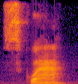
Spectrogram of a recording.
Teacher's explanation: That there's never a place where a word in English ends with ah, but in a non-rhotic accent that makes square very open, squa is essentially ending in ah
